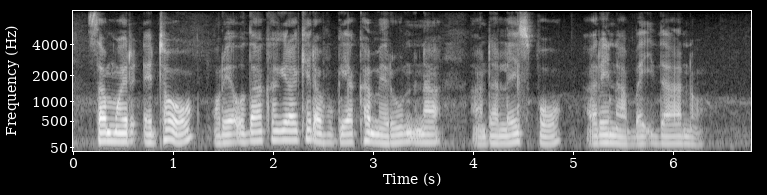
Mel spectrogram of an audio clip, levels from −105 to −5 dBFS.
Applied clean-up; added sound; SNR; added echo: none; none; none; none.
